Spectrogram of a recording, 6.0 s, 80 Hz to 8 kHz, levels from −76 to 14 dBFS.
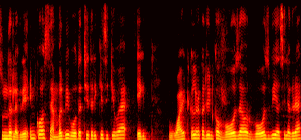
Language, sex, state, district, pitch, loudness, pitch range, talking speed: Hindi, male, Punjab, Fazilka, 180 Hz, -17 LUFS, 165-195 Hz, 270 wpm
